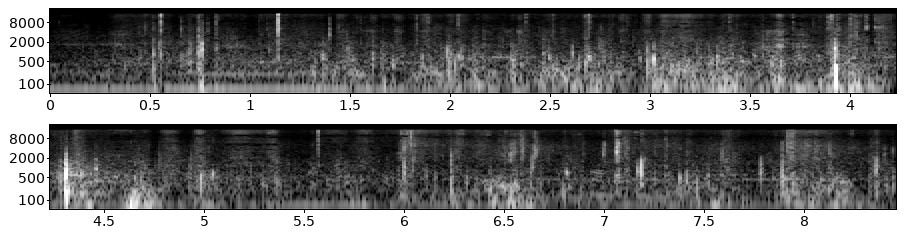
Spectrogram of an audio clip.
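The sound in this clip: People run one by one across a street in Beirut. Their footsteps are quick and uneven, a run of many sharp footfalls with a few louder slaps near the middle, over a low rumbling background.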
